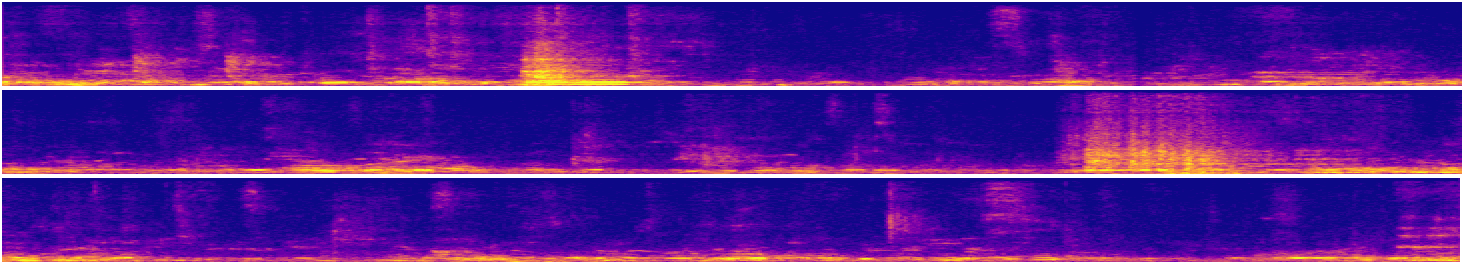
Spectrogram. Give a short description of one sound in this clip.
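An audience murmurs and chatters quietly in a large echoing hall.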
